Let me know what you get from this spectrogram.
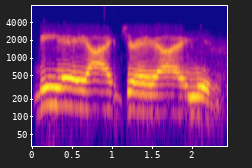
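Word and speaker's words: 白酒: I think it's pronounced Baiju. It's Baiju.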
